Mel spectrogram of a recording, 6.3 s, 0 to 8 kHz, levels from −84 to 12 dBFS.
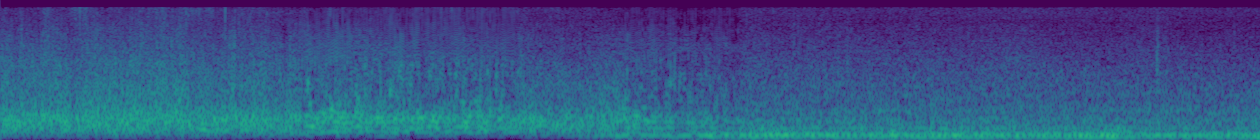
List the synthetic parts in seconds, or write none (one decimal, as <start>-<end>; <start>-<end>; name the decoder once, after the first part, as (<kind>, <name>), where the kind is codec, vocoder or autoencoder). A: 1.5-2.6 (vocoder, BigVGAN v2); 3.1-3.7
